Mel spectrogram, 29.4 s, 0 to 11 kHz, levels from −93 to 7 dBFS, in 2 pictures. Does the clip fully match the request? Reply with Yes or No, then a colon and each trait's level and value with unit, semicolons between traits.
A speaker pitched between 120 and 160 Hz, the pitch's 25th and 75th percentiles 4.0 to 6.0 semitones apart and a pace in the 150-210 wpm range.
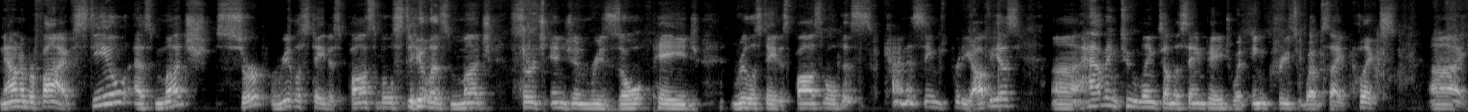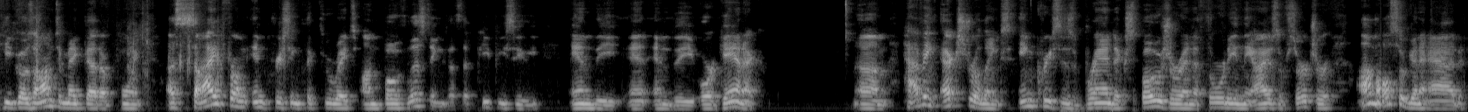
Yes: low, 135 Hz; wide, 5.4 semitones; average, 175 wpm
